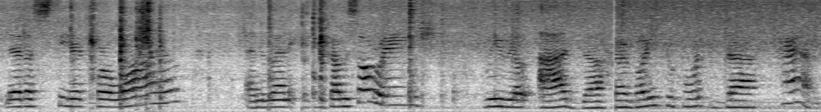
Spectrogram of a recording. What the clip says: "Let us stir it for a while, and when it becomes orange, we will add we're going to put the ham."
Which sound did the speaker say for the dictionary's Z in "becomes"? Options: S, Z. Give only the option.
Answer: S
